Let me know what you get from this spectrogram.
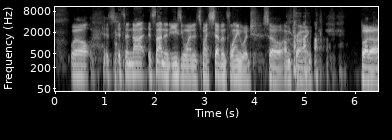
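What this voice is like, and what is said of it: Usual voice. Nothing is said of it.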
